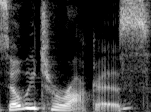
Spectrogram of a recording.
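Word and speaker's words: Zoe Terakis: The other, and probably my second favorite performance from the movie, is Zoe Tarakis, which that is how you pronounce their name according to Google, so don't come for me.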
